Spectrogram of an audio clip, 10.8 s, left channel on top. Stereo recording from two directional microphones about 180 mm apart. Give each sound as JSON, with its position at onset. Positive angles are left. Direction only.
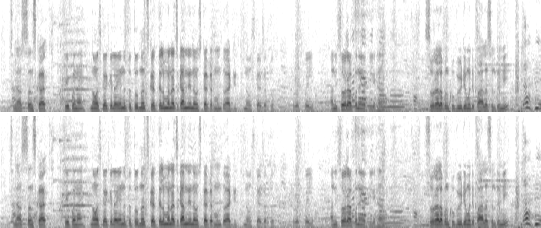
{"t": 0.2, "sound": "speech", "side_deg": 5}
{"t": 10.4, "sound": "speech", "side_deg": -55}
